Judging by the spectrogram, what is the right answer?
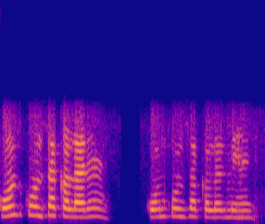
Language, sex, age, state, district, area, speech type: Hindi, female, 18-30, Uttar Pradesh, Prayagraj, urban, conversation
